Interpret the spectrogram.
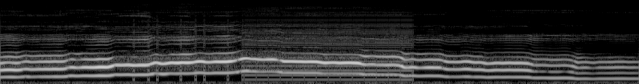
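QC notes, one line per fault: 1.33–2.44 s, GSM signalling bursts: a nearby 2G phone handshaking with its network sends short clumps of radio bursts, and something in the audio chain rectifies them. You get a galloping dit-dit-dit of brief 217 Hz buzzes, sitting roughly 20 dB under the music.
2.45–4.14 s, GSM phone buzz: right after, the phone settles into a call and transmits continuously at 217 bursts a second, so the rectified pulses become a steady, raspy 217 Hz buzz full of harmonics, about 19 dB below the music and unrelated to it.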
